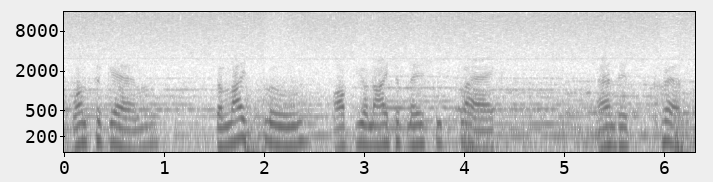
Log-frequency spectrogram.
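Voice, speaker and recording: A man with an Irish accent giving grave, measured live commentary on a funeral procession in an old radio style, pausing between short phrases. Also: on the high side, rough recording. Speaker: radio outside-broadcast commentator. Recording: old reel-to-reel radio tape, band music behind. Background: loud marching band music.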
